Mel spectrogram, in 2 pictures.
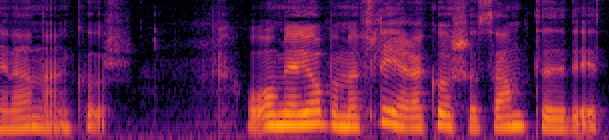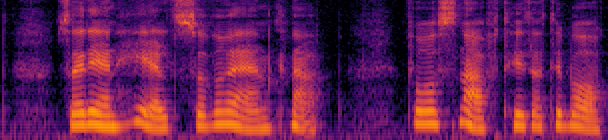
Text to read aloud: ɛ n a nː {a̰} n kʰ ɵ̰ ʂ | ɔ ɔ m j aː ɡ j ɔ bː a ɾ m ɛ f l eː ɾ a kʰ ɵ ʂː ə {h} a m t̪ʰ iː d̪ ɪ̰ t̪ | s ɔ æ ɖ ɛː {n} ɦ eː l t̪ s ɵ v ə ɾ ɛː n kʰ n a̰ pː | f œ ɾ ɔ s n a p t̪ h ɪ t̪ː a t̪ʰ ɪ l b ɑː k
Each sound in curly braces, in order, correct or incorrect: correct, incorrect, correct

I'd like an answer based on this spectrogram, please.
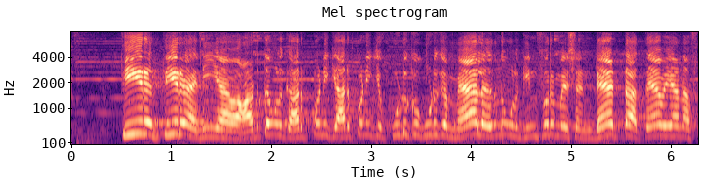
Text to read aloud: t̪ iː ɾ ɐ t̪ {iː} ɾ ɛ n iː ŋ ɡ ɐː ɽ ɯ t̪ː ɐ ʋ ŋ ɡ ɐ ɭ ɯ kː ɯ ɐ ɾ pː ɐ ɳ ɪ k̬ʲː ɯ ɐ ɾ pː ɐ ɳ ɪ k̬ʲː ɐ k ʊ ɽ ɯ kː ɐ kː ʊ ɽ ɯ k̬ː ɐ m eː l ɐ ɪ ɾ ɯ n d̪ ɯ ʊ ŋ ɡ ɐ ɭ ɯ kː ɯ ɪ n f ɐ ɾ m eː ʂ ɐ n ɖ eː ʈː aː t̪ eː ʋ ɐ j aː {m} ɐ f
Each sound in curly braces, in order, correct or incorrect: correct, incorrect

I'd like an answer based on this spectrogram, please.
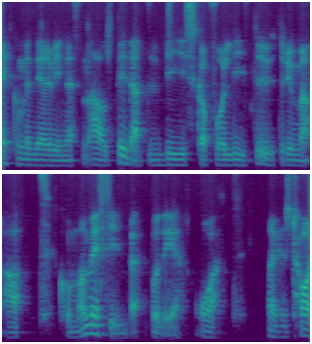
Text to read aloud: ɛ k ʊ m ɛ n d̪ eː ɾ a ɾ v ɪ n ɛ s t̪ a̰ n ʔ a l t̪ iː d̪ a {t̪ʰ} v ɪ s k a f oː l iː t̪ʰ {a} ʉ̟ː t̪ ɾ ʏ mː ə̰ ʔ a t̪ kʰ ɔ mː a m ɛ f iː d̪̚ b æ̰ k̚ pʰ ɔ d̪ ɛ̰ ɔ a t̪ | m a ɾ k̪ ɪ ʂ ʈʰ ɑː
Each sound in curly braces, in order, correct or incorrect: incorrect, incorrect

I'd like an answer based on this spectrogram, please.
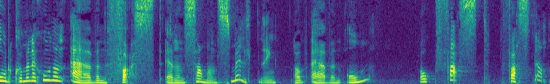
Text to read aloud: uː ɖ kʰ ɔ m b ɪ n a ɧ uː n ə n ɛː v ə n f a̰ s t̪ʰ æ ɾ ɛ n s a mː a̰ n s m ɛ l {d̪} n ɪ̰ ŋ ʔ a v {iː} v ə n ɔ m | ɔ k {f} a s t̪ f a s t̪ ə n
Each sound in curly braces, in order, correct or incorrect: incorrect, incorrect, correct

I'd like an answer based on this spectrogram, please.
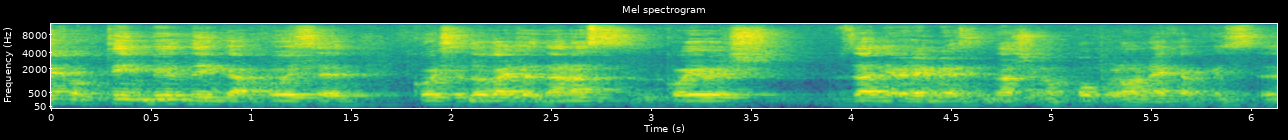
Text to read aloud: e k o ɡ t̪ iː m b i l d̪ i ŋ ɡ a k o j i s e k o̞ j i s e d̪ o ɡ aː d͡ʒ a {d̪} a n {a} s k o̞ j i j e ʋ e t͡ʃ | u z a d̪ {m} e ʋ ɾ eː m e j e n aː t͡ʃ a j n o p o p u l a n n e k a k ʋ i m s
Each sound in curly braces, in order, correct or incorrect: correct, correct, incorrect

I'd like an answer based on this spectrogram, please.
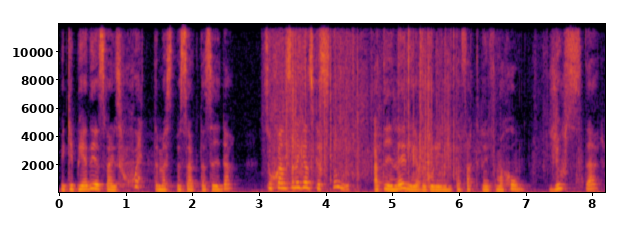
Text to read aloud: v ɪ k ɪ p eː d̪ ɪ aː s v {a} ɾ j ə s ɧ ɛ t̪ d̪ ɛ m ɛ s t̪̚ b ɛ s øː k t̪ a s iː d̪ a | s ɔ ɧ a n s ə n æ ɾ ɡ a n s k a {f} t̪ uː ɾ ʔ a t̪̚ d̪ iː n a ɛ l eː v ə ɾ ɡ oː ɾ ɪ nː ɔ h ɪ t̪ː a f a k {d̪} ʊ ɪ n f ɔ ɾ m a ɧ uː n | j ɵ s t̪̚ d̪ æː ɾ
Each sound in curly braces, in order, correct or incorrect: incorrect, incorrect, incorrect

